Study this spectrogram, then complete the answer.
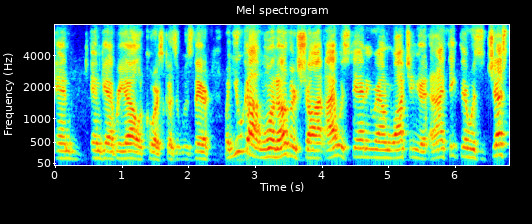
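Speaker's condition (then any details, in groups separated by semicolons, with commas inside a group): No condition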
